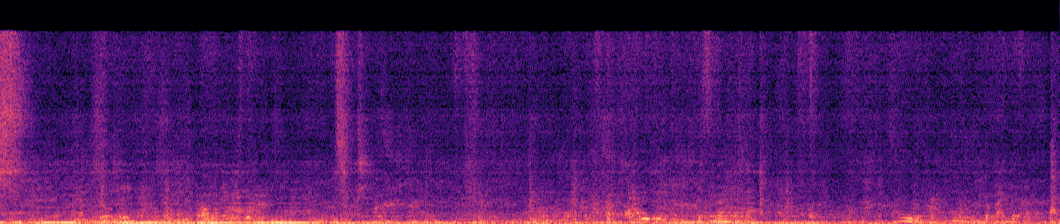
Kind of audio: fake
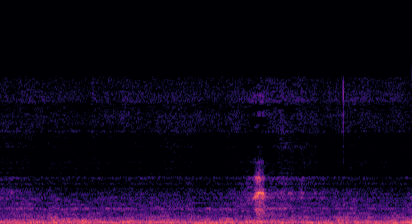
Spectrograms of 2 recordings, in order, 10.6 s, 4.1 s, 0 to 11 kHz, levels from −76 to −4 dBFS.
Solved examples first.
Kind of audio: fake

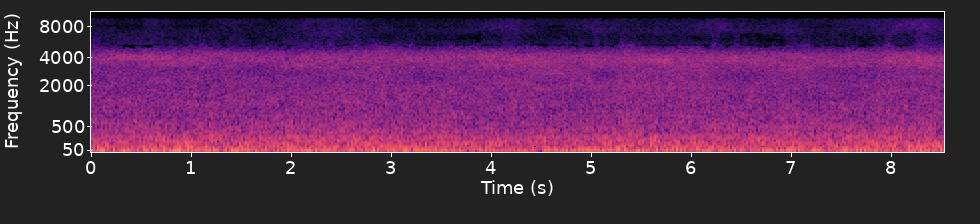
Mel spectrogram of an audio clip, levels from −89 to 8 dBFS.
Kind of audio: fake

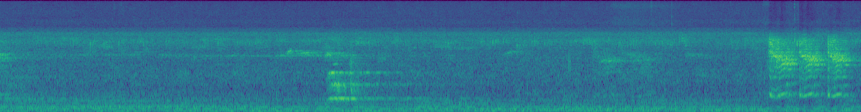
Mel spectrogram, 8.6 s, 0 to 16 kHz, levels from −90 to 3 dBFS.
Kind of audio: fake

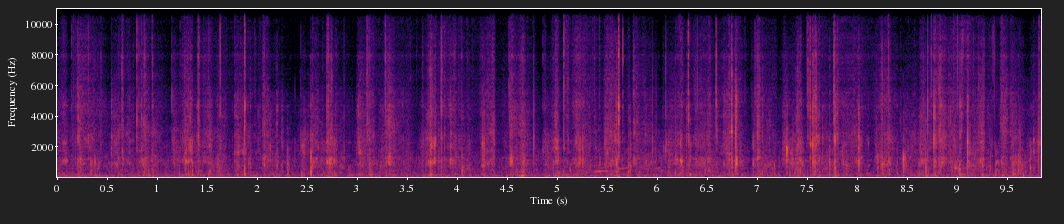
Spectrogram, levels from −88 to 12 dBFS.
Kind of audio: fake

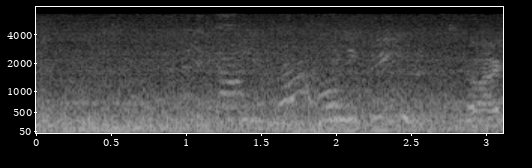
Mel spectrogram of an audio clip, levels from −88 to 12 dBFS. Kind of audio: fake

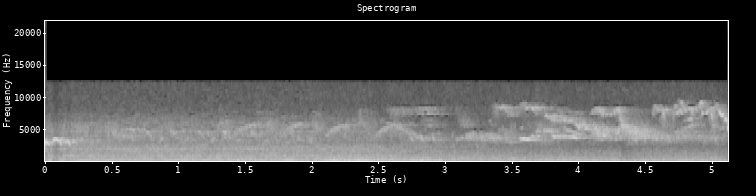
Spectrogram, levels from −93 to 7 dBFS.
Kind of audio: real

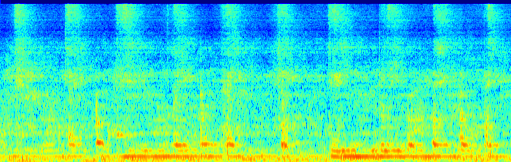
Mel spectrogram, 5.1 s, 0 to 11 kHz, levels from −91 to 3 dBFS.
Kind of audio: fake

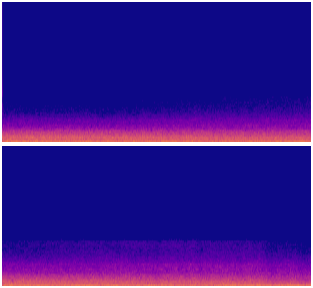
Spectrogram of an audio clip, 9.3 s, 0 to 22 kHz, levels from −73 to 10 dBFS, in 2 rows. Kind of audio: fake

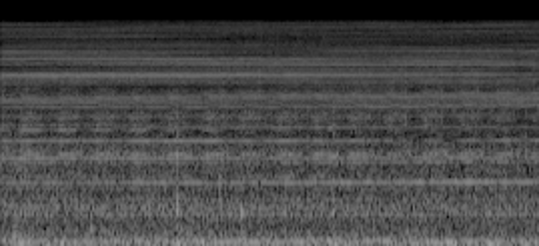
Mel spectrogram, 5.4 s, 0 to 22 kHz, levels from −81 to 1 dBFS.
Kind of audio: real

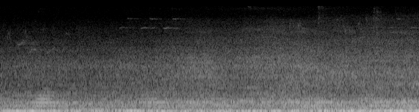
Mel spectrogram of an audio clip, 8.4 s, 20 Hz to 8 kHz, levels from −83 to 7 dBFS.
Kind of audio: real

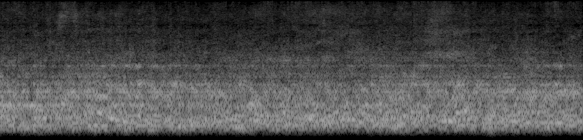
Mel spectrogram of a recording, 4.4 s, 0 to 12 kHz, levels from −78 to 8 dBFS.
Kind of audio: fake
